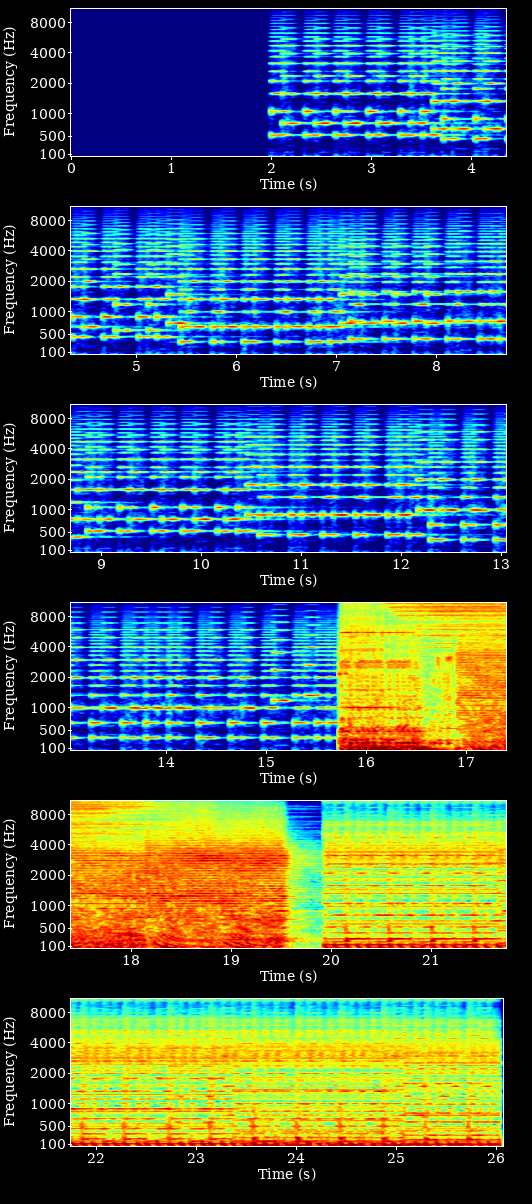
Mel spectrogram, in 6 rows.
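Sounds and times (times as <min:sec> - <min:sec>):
midi ringtone melody: 0:02.1 - 0:21.6.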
